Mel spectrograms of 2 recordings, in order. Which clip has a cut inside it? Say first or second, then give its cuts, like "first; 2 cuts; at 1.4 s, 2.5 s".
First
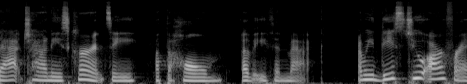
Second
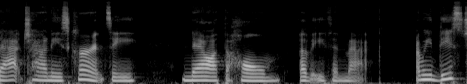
first; 1 cut; at 1.6 s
